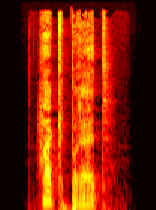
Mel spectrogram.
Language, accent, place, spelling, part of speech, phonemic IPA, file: German, Germany, Berlin, Hackbrett, noun, /ˈhakˌbʁɛt/, De-Hackbrett.ogg
- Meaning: hammered dulcimer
